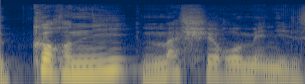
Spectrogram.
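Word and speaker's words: Corny-Machéroménil: Renaud Averly, vous êtes conseiller départemental, président de la communauté de communes du Pays Rothellois et maire de Corny-Machéro-Ménil. C'est bien comme ça qu'on prononce? C'est bien comme ça, bravo.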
